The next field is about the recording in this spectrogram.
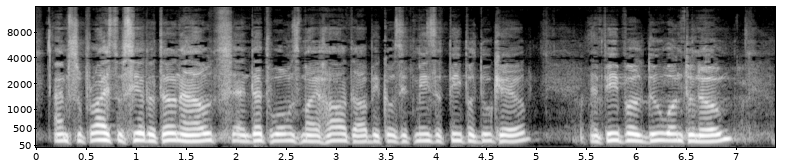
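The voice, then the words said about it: Speaks with a noticeable accent. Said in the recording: “I do have an accent, by the way, as some of you can tell already. Get used to it. It's not going to change for the next hour.”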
